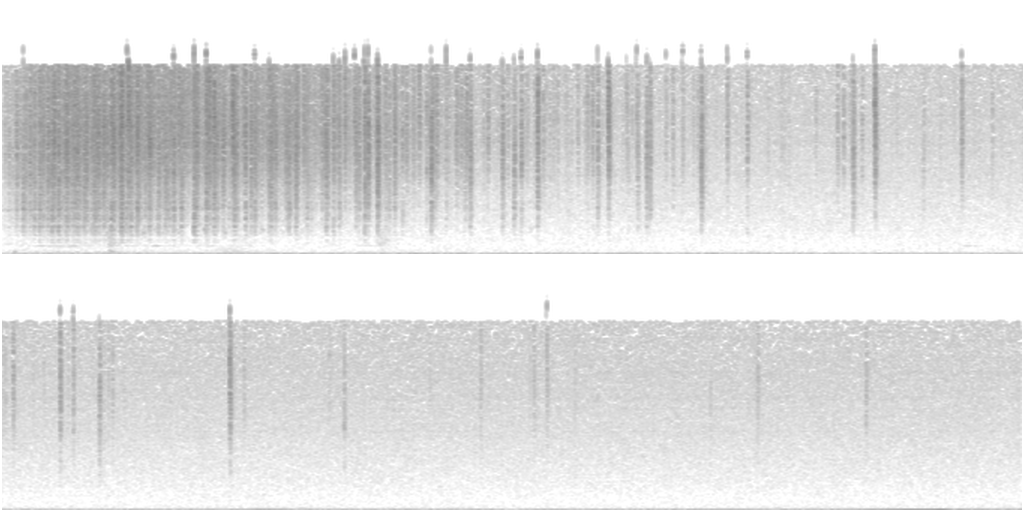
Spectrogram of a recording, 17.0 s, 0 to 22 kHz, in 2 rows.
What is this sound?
TV CRT PAL TurnOff
Recorder: Fostex FR-2;
Mic: Audix SCX1-O (Omni);
Mic Position: directly above back of TV set;
This is a recording of my about 7 year old TV CRT (PAL); Immediately after it was switched off.
crt, pal, static, tv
